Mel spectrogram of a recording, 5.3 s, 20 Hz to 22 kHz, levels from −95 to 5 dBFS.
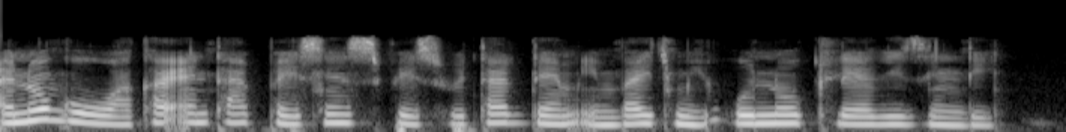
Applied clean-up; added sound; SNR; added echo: none; none; none; none.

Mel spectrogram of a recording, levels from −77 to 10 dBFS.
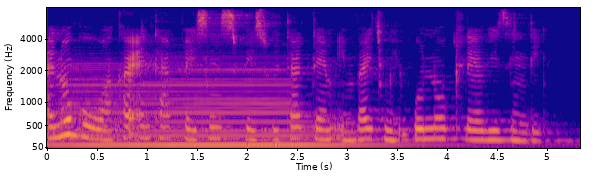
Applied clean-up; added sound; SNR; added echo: none; Bowed string instrument; 4 dB; reverberation time 0.7 s.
